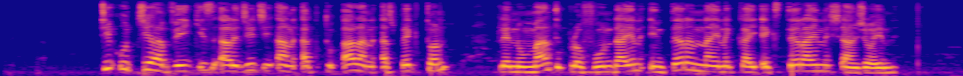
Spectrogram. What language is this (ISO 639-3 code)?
epo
